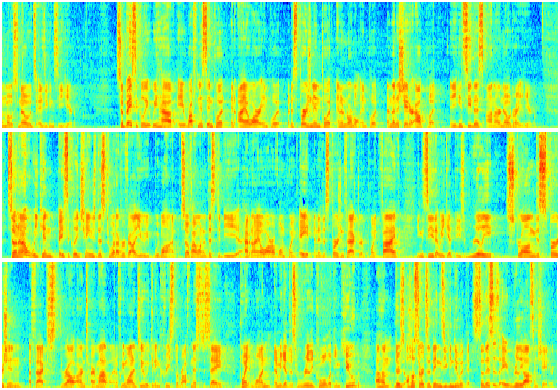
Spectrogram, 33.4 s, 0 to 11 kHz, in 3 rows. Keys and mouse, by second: 3.7 click, 8.0 Tab, 9.9-12.6 drag, 13.2-15.2 drag, 17.1-19.0 drag, 25.0-26.8 drag.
